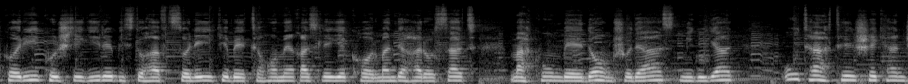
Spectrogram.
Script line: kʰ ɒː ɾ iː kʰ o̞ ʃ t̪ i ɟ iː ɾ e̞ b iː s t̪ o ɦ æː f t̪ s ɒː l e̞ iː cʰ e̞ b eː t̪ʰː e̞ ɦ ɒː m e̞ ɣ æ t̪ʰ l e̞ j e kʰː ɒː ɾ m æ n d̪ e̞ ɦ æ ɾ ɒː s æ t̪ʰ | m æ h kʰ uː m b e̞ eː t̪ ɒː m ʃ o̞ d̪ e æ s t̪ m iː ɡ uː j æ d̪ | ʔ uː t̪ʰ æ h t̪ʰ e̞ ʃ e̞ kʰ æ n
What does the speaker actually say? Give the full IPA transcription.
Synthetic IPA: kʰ ɒː ɾ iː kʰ o̞ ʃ t̪ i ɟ iː ɾ e̞ b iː s t̪ o ɦ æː f t̪ s ɒː l e̞ iː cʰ e̞ b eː t̪ʰː e̞ ɦ ɒː m e̞ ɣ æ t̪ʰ l e̞ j e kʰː ɒː ɾ m æ n d̪ e̞ ɦ æ ɾ ɒː s æ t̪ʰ | m æ h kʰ uː m b e̞ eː d̪ ɒː m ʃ o̞ d̪ e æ s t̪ m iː ɡ uː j æ d̪ | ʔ uː t̪ʰ æ h t̪ʰ e̞ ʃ e̞ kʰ æ n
